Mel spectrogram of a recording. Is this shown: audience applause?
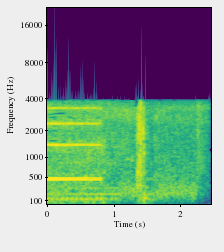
no

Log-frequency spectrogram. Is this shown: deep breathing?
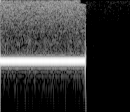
no

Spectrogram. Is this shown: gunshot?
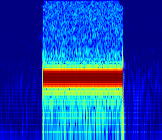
no

